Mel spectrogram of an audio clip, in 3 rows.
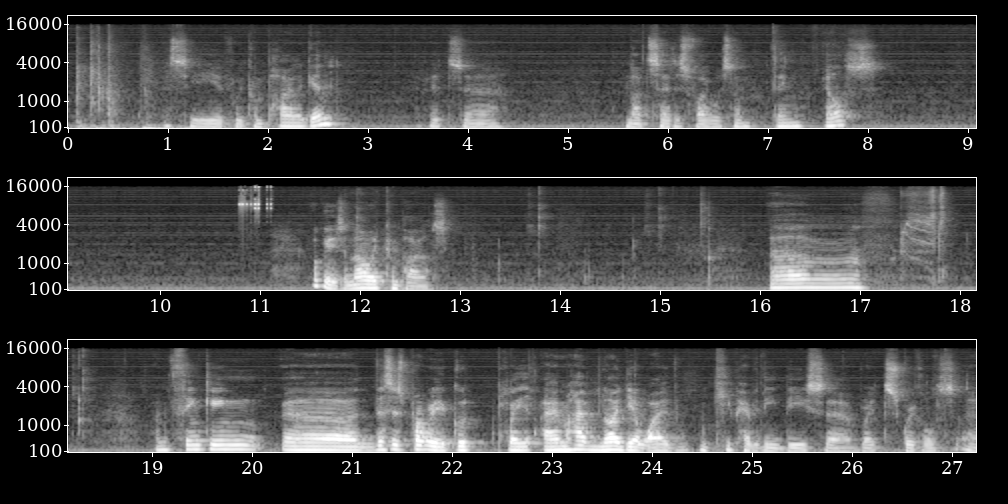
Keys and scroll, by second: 0.2 Up, 0.2 ctrl+shift+b.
